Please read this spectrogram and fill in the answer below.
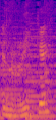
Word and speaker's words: Enrique: because it's Enrique... You have to roll your R's, and I see you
